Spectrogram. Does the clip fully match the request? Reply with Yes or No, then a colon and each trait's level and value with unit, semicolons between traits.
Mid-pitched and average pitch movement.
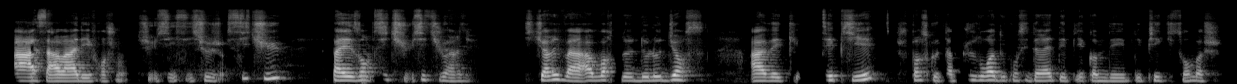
Yes: medium, 175 Hz; average, 3.5 semitones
